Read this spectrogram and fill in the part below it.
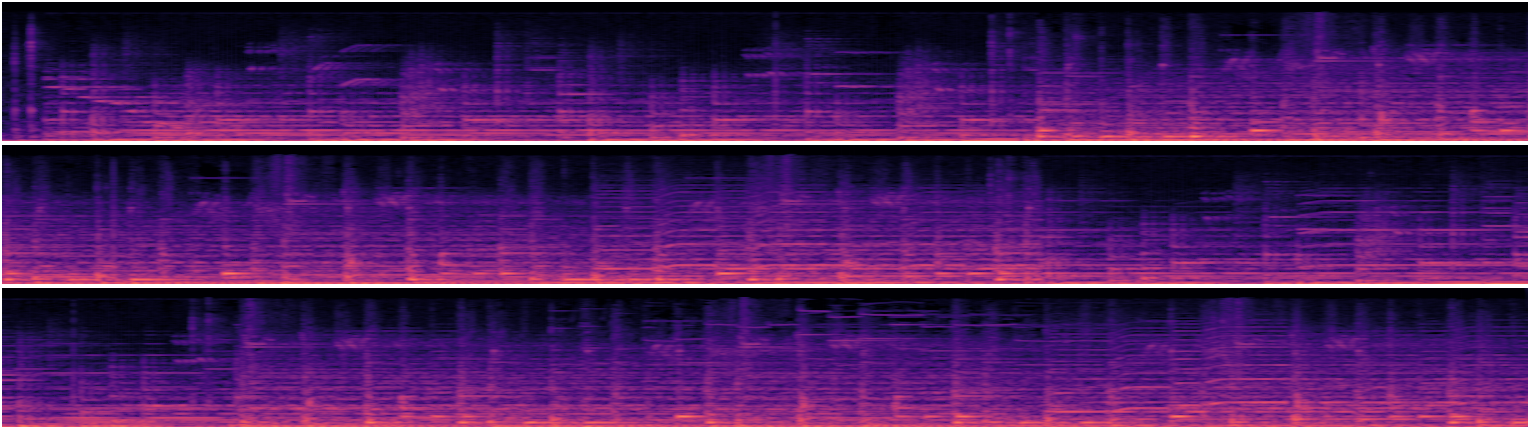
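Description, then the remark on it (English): Original video game soundtrack music plays steadily and loud throughout, a dense instrumental arrangement with sustained melodic tones over a steady rhythmic beat, with no voices. “So let's check this against the original.”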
